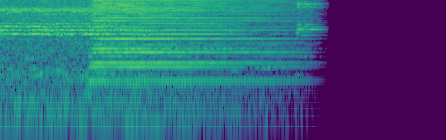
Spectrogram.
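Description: A vehicle horn sounds one steady honk for about a second, starting about half a second in, over the low rumble of street traffic. All sound then cuts off suddenly.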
